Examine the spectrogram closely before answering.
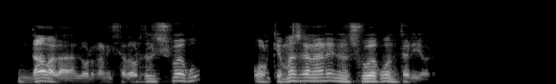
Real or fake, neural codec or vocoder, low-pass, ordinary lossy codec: real; none; 7.2 kHz; AAC, 32 kbps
